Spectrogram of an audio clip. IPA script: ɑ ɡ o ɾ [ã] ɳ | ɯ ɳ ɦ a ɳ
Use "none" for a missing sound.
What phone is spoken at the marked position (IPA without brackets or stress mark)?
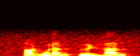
a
